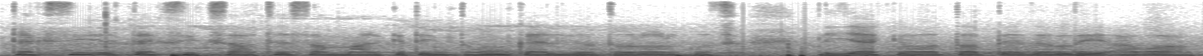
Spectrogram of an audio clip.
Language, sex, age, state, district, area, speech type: Maithili, female, 18-30, Bihar, Begusarai, rural, spontaneous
